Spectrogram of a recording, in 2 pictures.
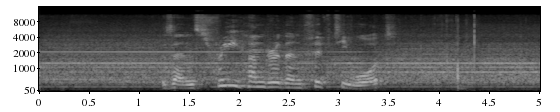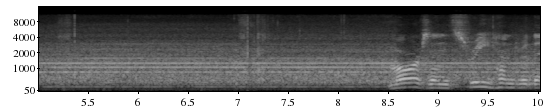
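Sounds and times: constant high whine: 0:00.0 - 0:10.0
cooling fans whirring: 0:00.0 - 0:10.0.

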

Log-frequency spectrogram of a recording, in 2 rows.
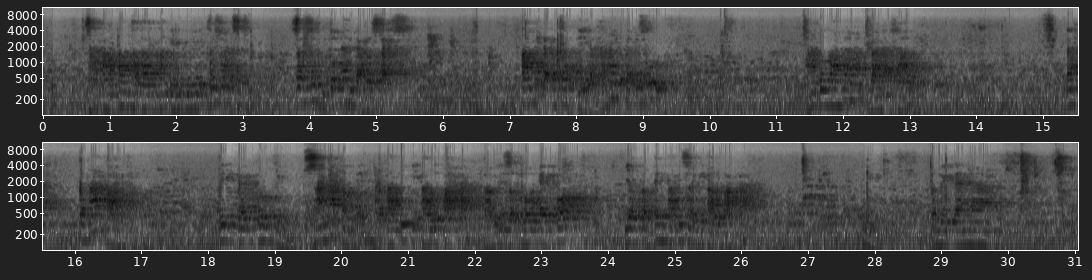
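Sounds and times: low hum: 0:00.0 - 0:31.0
man speaking over speakers: 0:00.0 - 0:31.0
steady low rumbling: 0:00.0 - 0:31.0
speech: 0:00.6 - 0:05.6, 0:07.2 - 0:10.4, 0:11.4 - 0:13.4, 0:15.1 - 0:30.8.

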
